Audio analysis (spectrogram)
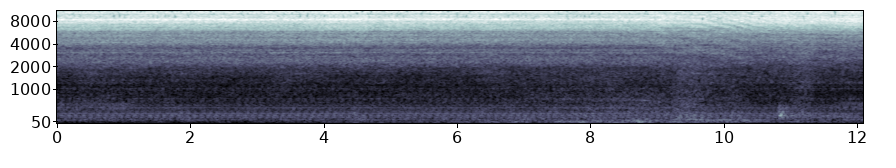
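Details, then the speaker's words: Shop main heater found cold after the heating system wasn't bled: steady soft hiss of trapped air purging from the radiator breather until hot water comes through; air trapped in radiator. "man that thing must have been full air it was completely cold this morning and the feed line was hot"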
